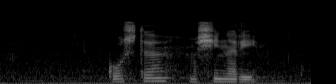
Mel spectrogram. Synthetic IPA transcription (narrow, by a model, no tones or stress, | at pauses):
kɔstə | məʃinəɾi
